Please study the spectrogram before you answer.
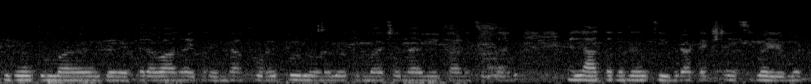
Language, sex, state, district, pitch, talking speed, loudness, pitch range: Kannada, female, Karnataka, Dakshina Kannada, 195 Hz, 110 wpm, -33 LUFS, 190-200 Hz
